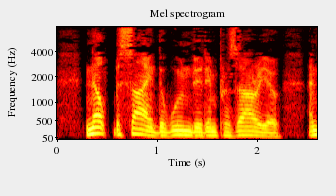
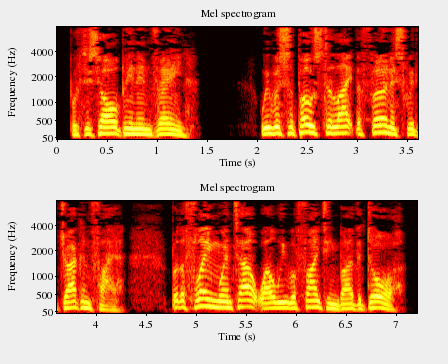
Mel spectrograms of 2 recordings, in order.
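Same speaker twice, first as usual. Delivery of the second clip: a touch of dismay, higher voice; lightly voiced disheartened Tungdil; 5 semitones higher, 3 dB louder than usual. Dwarf admits a failed mission to the ancient host, mildly dismayed. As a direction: pitch it up a little in discouragement.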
